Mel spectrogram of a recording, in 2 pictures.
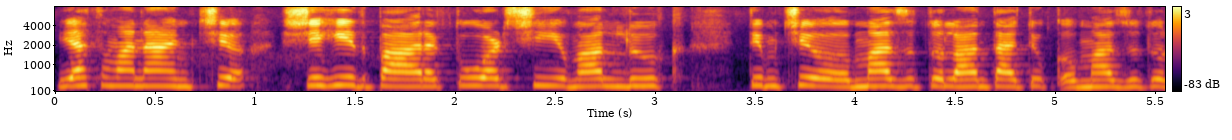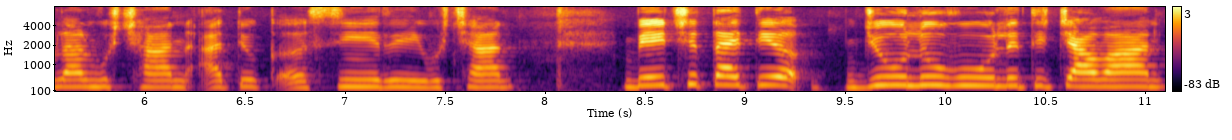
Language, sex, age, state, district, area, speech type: Kashmiri, female, 30-45, Jammu and Kashmir, Pulwama, rural, spontaneous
